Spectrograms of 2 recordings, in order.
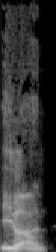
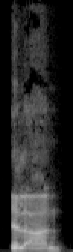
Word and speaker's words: Elon: It's Elon. That's what he goes by, Elon, not Elon.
